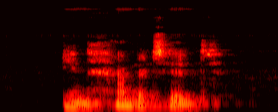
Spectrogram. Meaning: 1. Having inhabitants; lived in 2. Containing at least one element 3. Having a term 4. Obsolete form of uninhabited
- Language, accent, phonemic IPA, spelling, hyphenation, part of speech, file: English, Southern England, /ɪnˈhæbɪtɪd/, inhabited, in‧hab‧it‧ed, adjective, LL-Q1860 (eng)-inhabited.wav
